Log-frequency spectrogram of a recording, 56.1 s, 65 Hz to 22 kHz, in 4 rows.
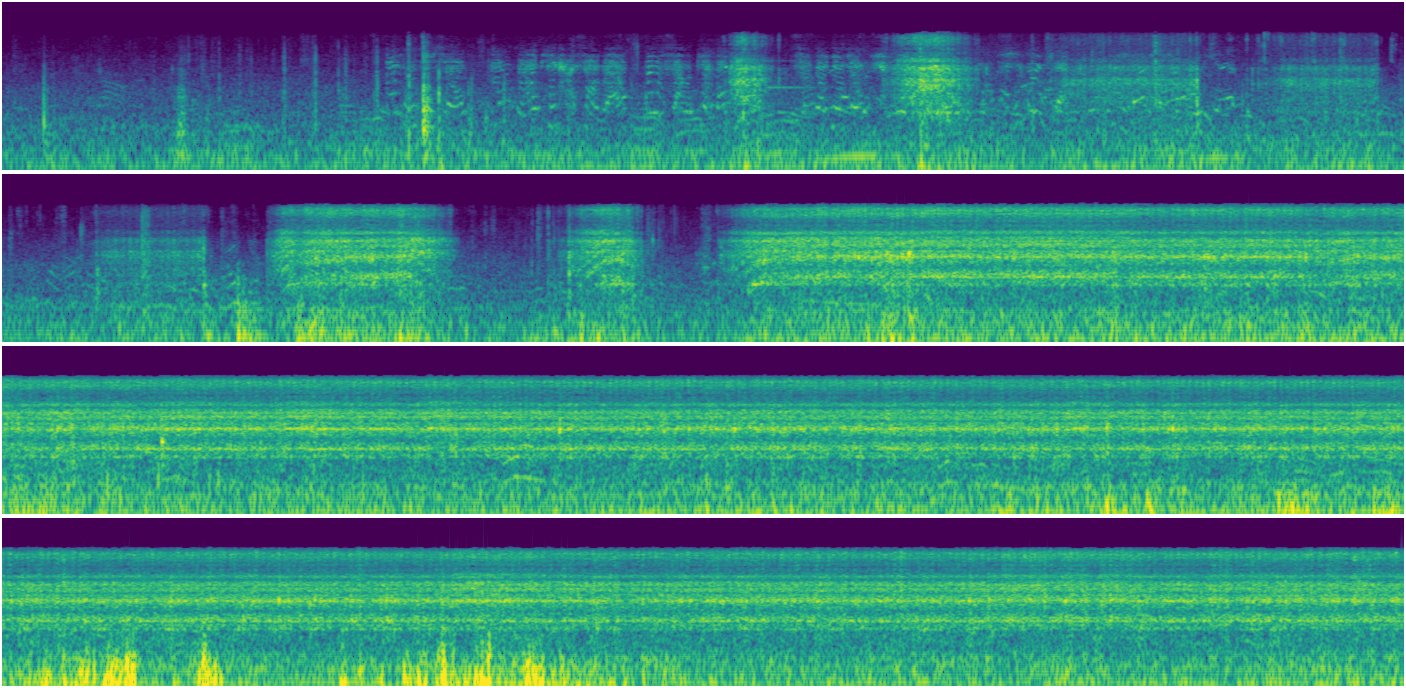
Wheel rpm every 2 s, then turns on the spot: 0, 0, 0, 10, 20, 20, 20, 10, 80, 40, 50, 160, 160, 160, 160, 160, 160, 160, 160, 160, 160, 160, 160, 160, 160, 160, 160, 160.
10-16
